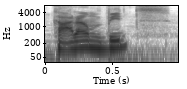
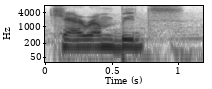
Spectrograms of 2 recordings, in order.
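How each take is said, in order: First: The word is said without an English accent. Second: The word is said with an English accent. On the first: "I'm not sure if I'm pronouncing them correctly" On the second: "maybe with English accent would be"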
